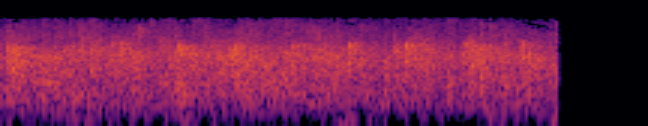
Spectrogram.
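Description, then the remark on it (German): Steady, dense applause from an audience for people being thanked as they return to their seats, a broad crackling wash of many hands clapping at even loudness for nearly three seconds before cutting off abruptly. “Ich denke, ihr dürft wieder Platz nehmen und kriegt nochmal einen kräftigen Applaus.”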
